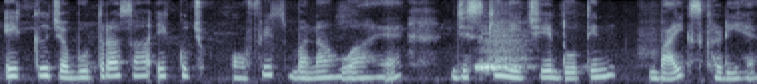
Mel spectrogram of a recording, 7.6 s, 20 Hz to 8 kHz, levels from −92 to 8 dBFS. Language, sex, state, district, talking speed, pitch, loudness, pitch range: Hindi, female, Rajasthan, Bikaner, 125 wpm, 195 Hz, -19 LUFS, 175-230 Hz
